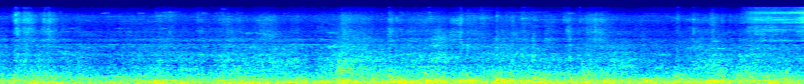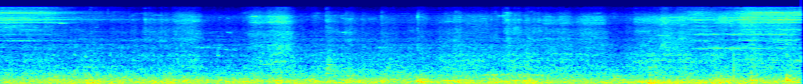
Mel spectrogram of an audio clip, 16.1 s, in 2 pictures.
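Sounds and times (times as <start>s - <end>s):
rumble of train wheels: 0.0s - 16.0s
high wheel squeal: 14.6s - 16.0s.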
